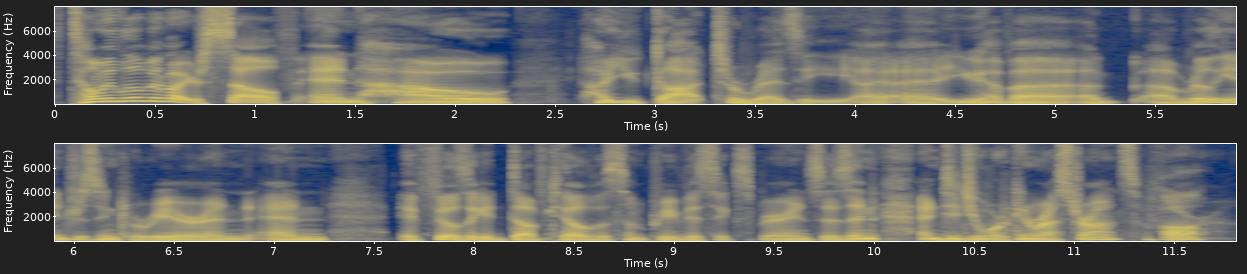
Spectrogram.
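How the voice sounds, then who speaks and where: A man's voice: mid-range voice, sing-song, fairly quick, gravelly, no echo, studio quality. A man hosting a casual podcast interview, asking questions and often agreeing with short replies. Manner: affirming, lots of short backchannel agreement. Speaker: podcast host.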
